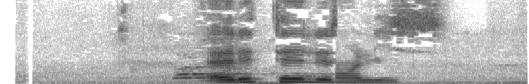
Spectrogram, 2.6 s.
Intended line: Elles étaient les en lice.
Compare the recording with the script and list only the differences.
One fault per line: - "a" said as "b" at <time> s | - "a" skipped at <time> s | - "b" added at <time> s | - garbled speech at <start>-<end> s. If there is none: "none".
none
